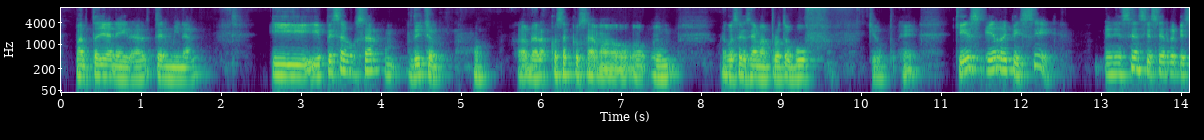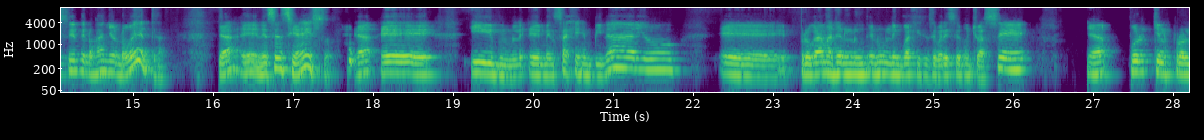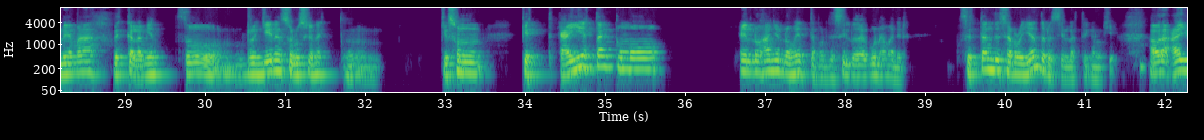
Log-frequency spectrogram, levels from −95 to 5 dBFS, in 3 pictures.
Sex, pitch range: male, 130-170 Hz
